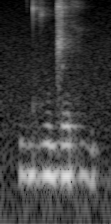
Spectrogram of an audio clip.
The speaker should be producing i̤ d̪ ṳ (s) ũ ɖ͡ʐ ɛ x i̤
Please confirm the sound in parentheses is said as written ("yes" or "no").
no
